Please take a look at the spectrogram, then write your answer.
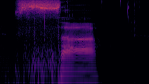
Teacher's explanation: নরম হবে, জিহ্বার আগা এবং সামনের দুই দাঁতের আগা লাগবে, সা, বাতাস বের হবে কিন্তু শব্দ হবে না, ঠিক আছে?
